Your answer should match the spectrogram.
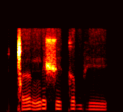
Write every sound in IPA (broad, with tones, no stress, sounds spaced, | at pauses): ǀ ɵ˩˧˩ ŋ ʏ˦˥ ʃ y˧˩ k ɵ˦˥ bʱ y˧˩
